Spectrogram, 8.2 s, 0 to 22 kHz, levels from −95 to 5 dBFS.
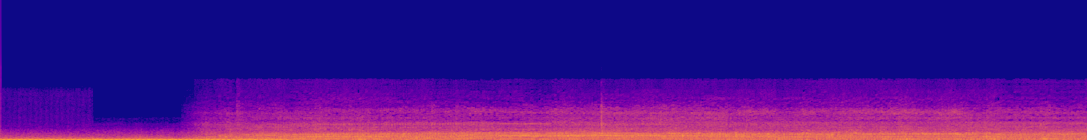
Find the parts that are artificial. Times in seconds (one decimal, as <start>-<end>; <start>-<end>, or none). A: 0.7-2.4; 3.5-7.5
